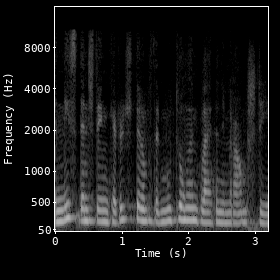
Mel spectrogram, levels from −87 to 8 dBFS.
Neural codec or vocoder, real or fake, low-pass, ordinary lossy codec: codec, 16 kHz in and 24 kHz out, 0.9 kbps, LongCat-Audio-Codec, fine tuned four codebook decoder; fake; 10.8 kHz; MP3, 48 kbps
